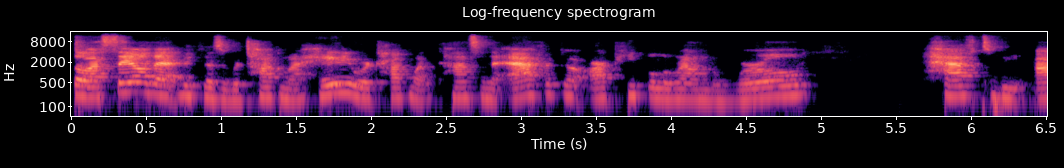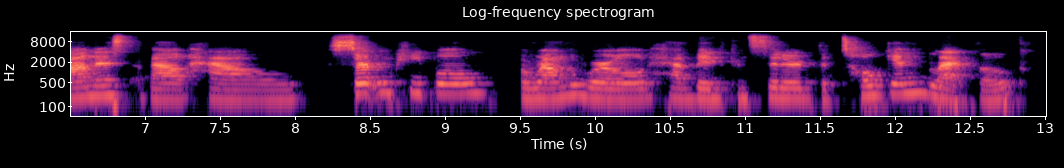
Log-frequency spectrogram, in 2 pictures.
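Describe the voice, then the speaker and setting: On a podcast, a middle-aged researcher guest talks with passion and emphasis, her words pouring out quickly. She has a lowish, bright, forceful voice, captured in poor audio.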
